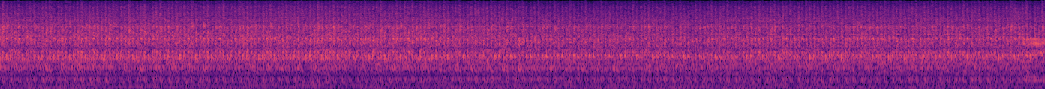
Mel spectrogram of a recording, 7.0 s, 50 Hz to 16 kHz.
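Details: 2024 CAT 289D3 skid steer diesel after a crank-no-start fix: the water separator bowl had not seated after draining, so the bowl was replaced and the fuel primed. Steady, even idle with a smooth low rumble and no misses, knocks or hunting; running normally.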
